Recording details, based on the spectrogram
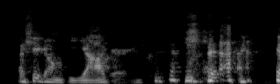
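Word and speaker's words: Jagr: I should have gone with Yager. Yogger.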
